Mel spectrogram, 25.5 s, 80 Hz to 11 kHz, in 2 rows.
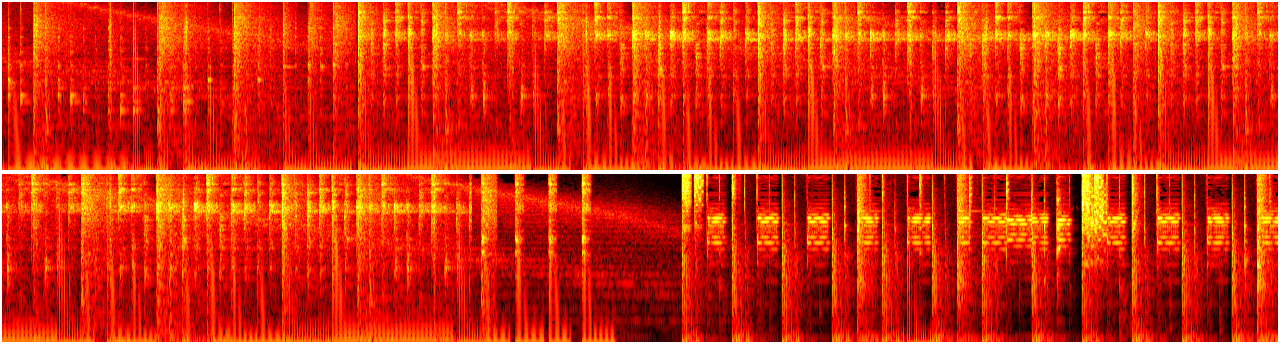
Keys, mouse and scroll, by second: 0.2 F1, 0.7 click, 2.4 click, 3.2 click, 3.9 F1, 5.4 click, 7.4 click, 9.2 click, 10.0 click, 13.4 click, 17.4 Caps_Lock, 18.3 Caps_Lock, 18.7 click, 22.3 shift+click, 22.9 shift+click, 23.6 shift+click, 24.3 shift+click, 25.3 shift+click.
